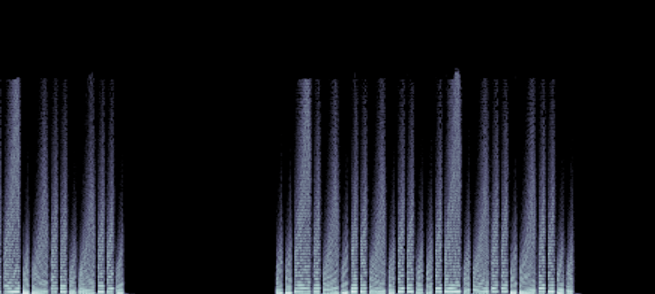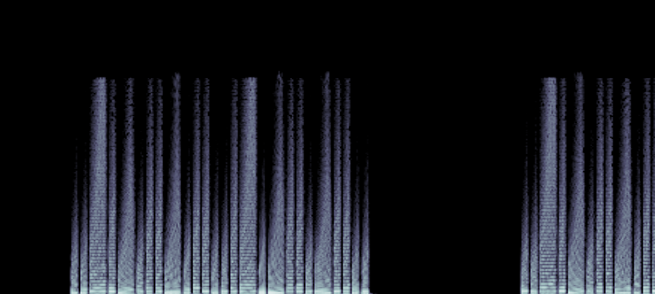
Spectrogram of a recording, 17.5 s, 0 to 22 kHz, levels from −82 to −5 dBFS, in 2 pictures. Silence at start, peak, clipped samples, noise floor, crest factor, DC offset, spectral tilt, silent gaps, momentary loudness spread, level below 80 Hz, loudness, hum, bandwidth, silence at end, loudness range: 0 s; -6 dBFS; under 0.1%; under -90 dBFS; 16 dB; under 0.1%; -5.5 dB/octave; 1.80-3.68 s, 7.76-9.67 s, 13.77-15.67 s; 4 LU; -34 dBFS; -22 LUFS; none; 16.5 kHz; 0 s; 5 LU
